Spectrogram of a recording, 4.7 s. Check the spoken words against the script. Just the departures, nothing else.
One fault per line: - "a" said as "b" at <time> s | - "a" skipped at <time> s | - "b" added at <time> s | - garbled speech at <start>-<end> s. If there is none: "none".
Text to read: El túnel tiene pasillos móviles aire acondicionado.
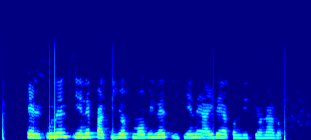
- "y tiene" added at 2.5 s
